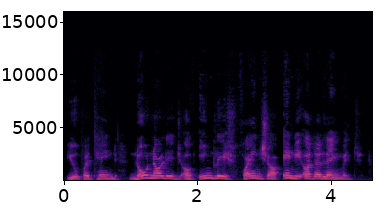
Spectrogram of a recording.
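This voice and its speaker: An actor playing a scheming, genial young Prussian captain with a German accent and inverted word order in a radio drama. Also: male voice, high voice, very animated, measured pace, darkish tone, slightly rough, heavily acted. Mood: briefing, secretive.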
